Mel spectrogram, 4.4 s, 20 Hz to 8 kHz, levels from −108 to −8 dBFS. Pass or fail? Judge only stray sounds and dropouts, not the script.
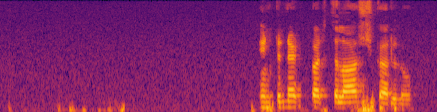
pass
